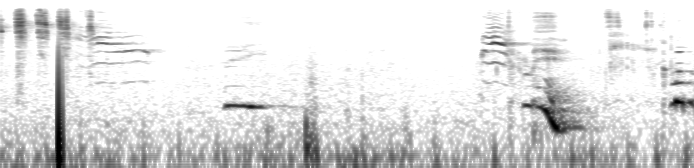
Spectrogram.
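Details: {'caption': 'Persian Siamese kittens trying to climb a step, giving scattered thin mews: a flat drawn-out note, then a quick pair of falling mews, and a final short cry, amid quiet indoor room noise and faint clicks.'}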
